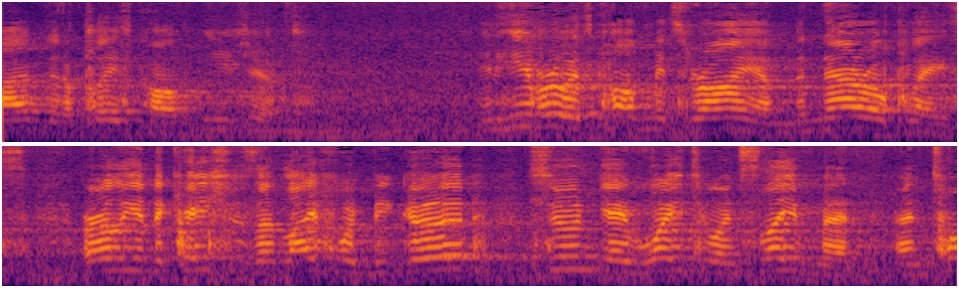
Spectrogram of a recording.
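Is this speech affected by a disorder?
No.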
